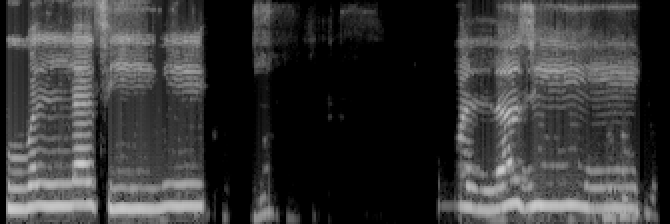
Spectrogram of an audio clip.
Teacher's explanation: the letter Zal has a hissing sound. You'll feel the air escape from the side of your mouth.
